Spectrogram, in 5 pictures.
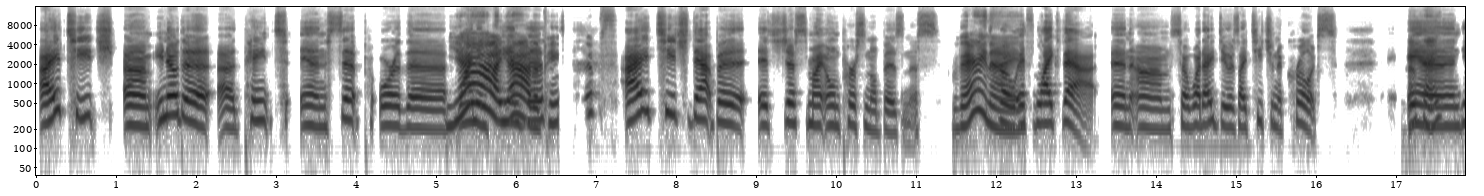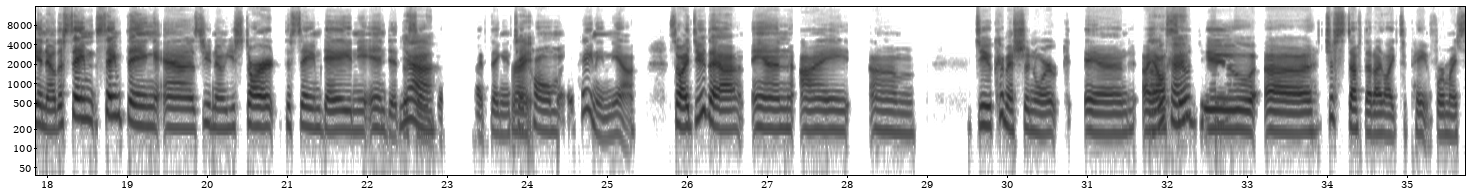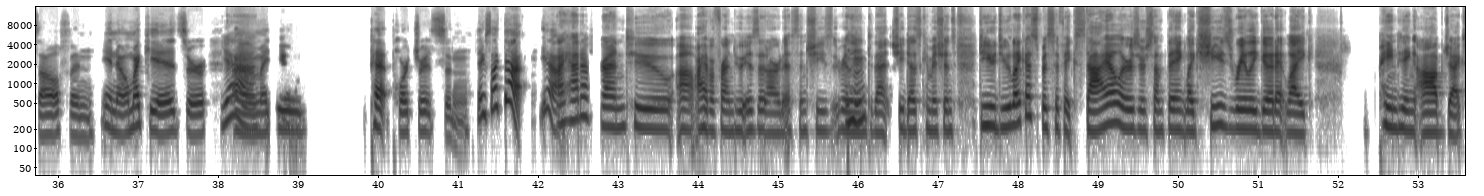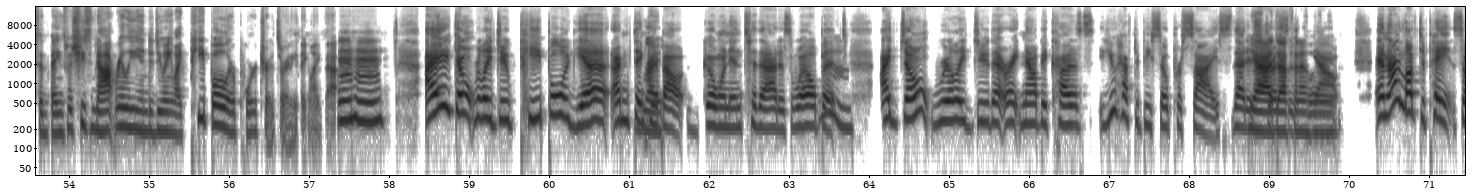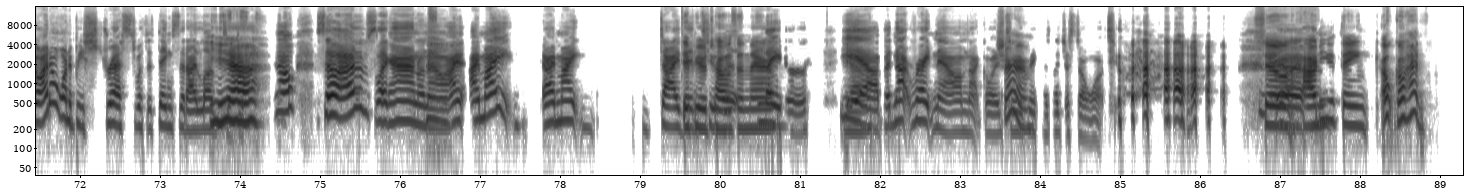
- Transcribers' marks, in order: chuckle; laugh
- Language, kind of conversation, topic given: English, unstructured, How do you incorporate creativity into your everyday life?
